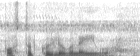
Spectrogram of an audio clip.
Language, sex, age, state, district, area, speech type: Assamese, female, 30-45, Assam, Dhemaji, urban, spontaneous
